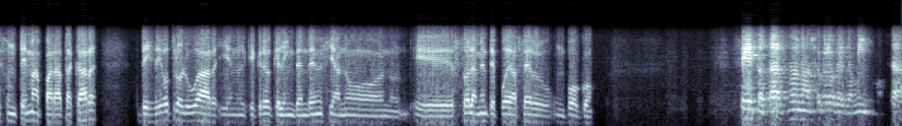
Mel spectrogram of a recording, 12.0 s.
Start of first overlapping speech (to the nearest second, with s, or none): none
